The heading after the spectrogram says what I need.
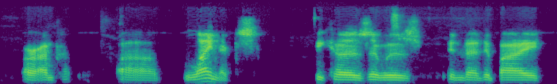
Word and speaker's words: Linux: looked at that through I apply that to Linux so I've been saying I've finally given up and I say Linux but when um if when the operating system first started getting notoriety I call it Linux or I'm uh Linux because it was invented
